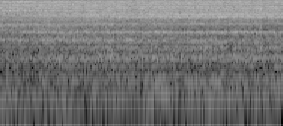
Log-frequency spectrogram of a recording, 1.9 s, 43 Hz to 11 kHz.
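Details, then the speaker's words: 2003 Porsche 996 Turbo boost leak test, engine off, intake pressurized with both sides plugged: steady high airy hiss as air pours straight through into the intake; both check valves are blown and leaking. "hear it coming through the other side let go so I know both of these check valves are blown in this theory"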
